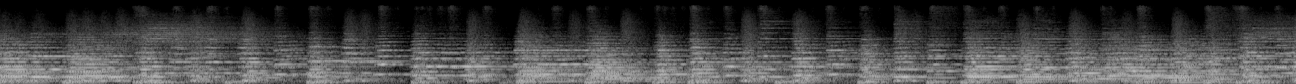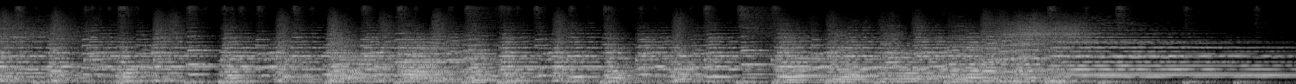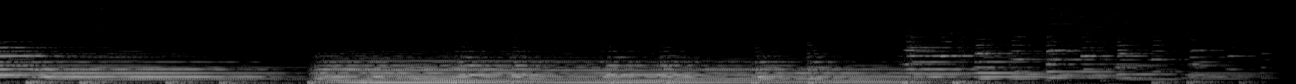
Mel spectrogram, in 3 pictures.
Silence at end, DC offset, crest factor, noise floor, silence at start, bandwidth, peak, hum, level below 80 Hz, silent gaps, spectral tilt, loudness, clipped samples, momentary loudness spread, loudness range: 0.8 s; under 0.1%; 16 dB; -60 dBFS; 0 s; 17 kHz; -6 dBFS; none; -42 dBFS; none; -6 dB/octave; -22 LUFS; under 0.1%; 17 LU; 15 LU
